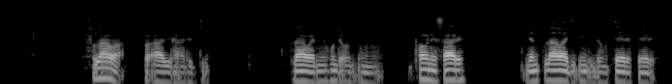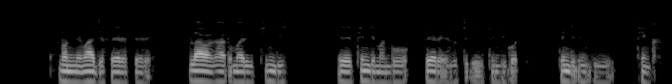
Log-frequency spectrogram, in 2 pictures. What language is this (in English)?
Fula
